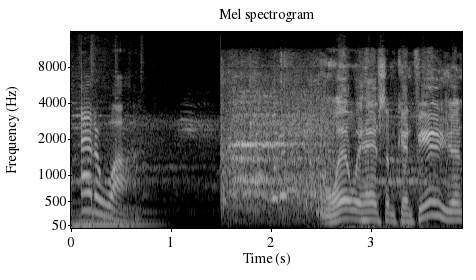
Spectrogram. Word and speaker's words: Etowah: I'm from Cleveland, Tennessee, and it's pronounced Ocoee, Etowah, and Hiwassee.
